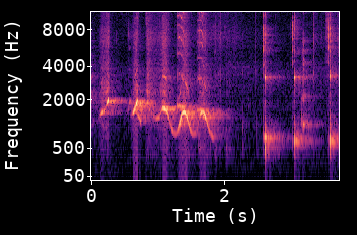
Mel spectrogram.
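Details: Rose-ringed parakeet whistling a long wavering phrase that loops up and down, followed by three sharp popping notes at even intervals.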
